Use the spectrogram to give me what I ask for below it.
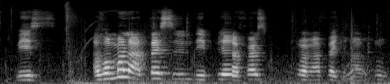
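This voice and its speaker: With a Quebec accent, the speaker talks at a very fast pace with lively intonation over noticeable background noise. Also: woman. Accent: Québécois French. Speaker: gaming streamer. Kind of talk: casual chat. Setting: live stream. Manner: loud.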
